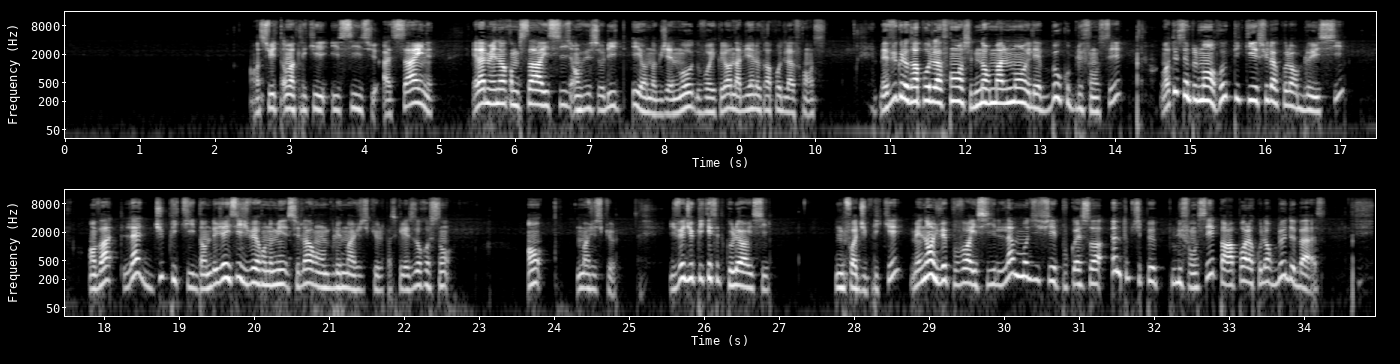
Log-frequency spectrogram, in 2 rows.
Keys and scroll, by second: 5.4 Tab, 6.4 z, 7.4 z, 20.4 Caps_Lock, 20.8 typing, 22.6 typing, 24.0 Return.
